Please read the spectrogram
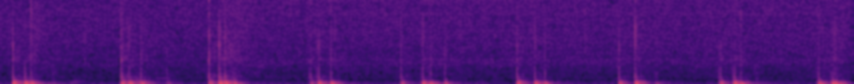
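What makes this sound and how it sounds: Fingers tap on a pumpkin in nine quick clusters about half a second apart, each giving a dull, hollow, low thud. The knocks stop almost at once with little ring, and there is quiet between them.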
